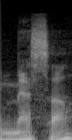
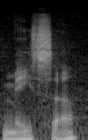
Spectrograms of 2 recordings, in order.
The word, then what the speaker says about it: Mesa: i'm saying it right i used to say mesa but it's mesa and there it is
